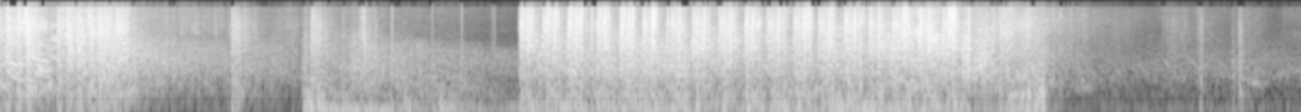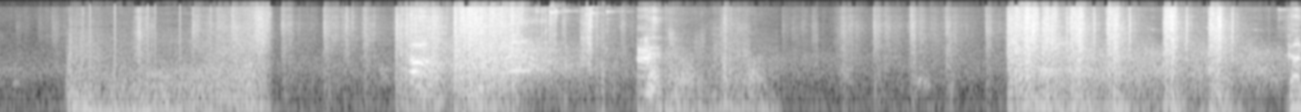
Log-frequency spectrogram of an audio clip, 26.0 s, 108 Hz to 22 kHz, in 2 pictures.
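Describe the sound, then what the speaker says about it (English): Bursts of rapid gunfire erupt in several loud volleys, separated by quieter gaps, with sustained automatic fire and sharp crackling shots, in the video game Max Payne 3. "Gunfire over Hoboken."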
